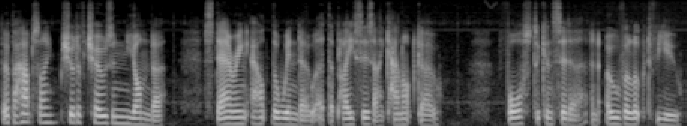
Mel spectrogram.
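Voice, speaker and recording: A man playing a brooding poet, reciting spoken-word verse in measured, pausing phrases in an audio drama. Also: mid-range voice, steady tone, gravelly, fairly bright tone, no room sound, poor audio. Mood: brooding, pensive.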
